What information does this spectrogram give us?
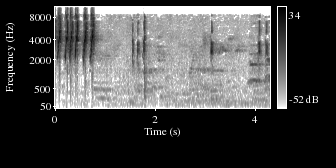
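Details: Fire-tailed myzornis song: a quick burst of five or six sharp, high chirps in the first second, followed by sparse, fainter chips and a short thin trill near the end.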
